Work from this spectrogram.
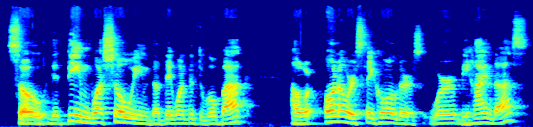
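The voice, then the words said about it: Peruvian-accented English. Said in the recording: “You have an accent that Sounds familiar to me in my personal life, but maybe not to many, too many Israelis ... I'm originally from Lima, Peru.”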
